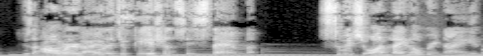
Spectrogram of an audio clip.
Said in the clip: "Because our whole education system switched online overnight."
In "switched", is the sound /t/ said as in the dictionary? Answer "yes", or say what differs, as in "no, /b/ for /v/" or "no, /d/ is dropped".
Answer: no, /t/ is dropped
